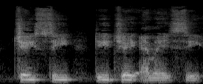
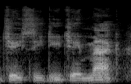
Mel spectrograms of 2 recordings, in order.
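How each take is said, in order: First: M A C spelled letter by letter, slowly. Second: Said in the usual way. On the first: Shown as a demonstration. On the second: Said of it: "that's at sign J C D J M A C".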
